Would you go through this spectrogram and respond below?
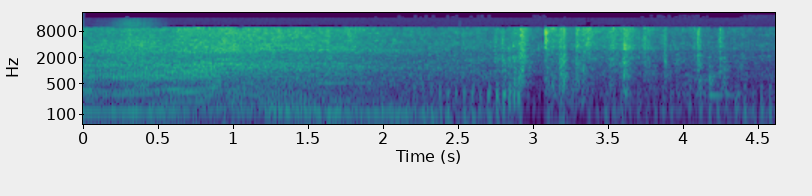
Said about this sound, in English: The car's moving. He's going. He has to leave. He's being chased.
